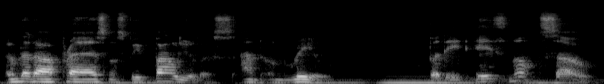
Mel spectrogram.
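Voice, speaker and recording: Slow, gravelly British clergyman. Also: on the high side, mellow, poor audio. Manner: measured, emphatic, repeats key phrases for weight. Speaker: Anglican clergyman. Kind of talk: devotional sermon reflection, read aloud.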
